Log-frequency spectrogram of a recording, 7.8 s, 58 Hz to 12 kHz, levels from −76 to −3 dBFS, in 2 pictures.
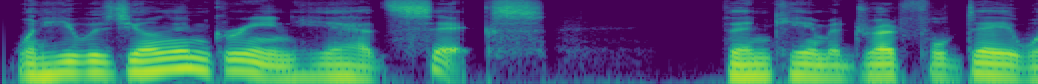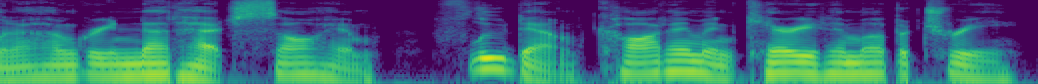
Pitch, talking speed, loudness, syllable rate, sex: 105 Hz, 230 wpm, -19 LUFS, 5.0 syllables/s, male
